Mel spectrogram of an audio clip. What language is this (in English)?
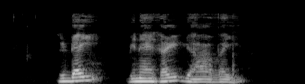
Tamil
